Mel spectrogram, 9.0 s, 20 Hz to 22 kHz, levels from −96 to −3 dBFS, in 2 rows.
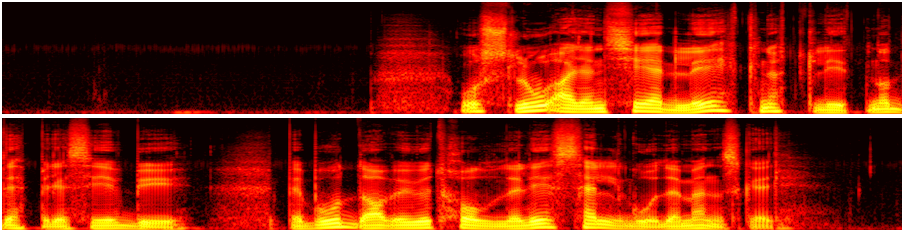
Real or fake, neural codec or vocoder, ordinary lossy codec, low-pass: real; none; none; none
